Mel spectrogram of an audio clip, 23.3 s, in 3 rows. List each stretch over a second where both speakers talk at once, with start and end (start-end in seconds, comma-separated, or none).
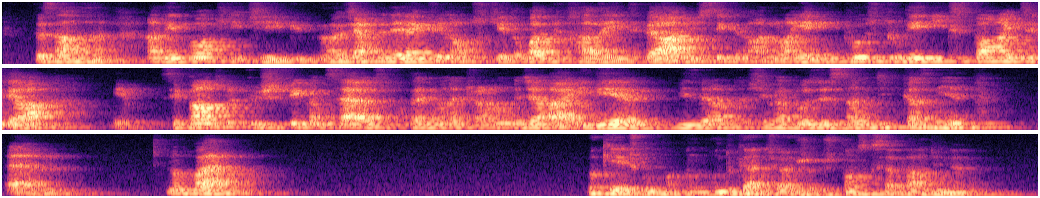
none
